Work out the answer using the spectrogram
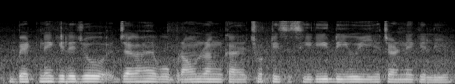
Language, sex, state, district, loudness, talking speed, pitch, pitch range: Hindi, male, Arunachal Pradesh, Lower Dibang Valley, -16 LUFS, 265 wpm, 120 Hz, 115-125 Hz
